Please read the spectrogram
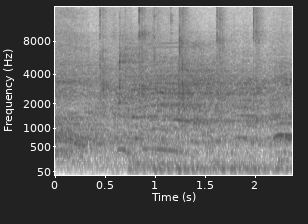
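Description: Voices calling out across an ice hockey arena during play, with a run of dull thuds about a second in.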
